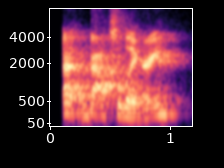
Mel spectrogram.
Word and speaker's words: Baccellieri: Baccellieri.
